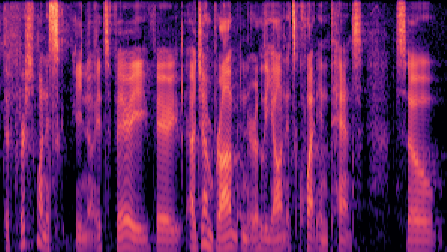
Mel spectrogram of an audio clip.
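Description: A man's voice: mid-range voice, normal speed, gravelly. A middle-aged man from Indonesia, a Buddhist monk, leading an informal book discussion with many fillers and restarts, speaking into a stand microphone in a meditation hall. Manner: hesitant, many fillers and restarts, gentle and soft-spoken. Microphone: stand microphone in front of his chair.

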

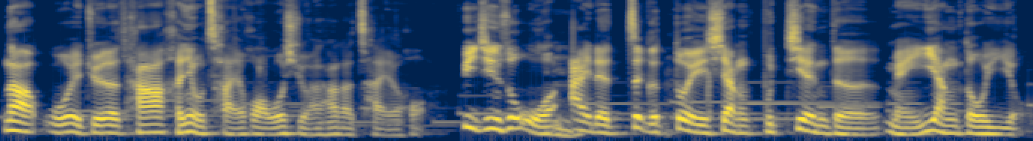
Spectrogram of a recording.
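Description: A Taiwanese man talks reflectively as an interviewed author. His pitch is average, and soft music plays faintly behind him. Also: animated, brisk. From Kaohsiung, Taiwan. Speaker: guest author.

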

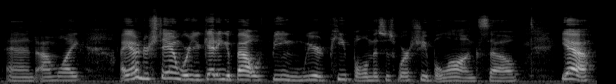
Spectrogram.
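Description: A young woman with a bright, mid-pitched voice streams casually as she draws. She rambles in a loose, jokey way and swears freely. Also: normal speed. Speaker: streamer, artist. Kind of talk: casual livestream chat while drawing.

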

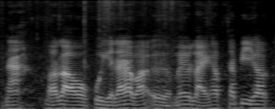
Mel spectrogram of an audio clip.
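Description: A man's voice: medium pitch, flat delivery, very fast, bright, forceful tone, slight background noise. A man giving casual, polite, rambling hands-on commentary as a technician showing gear he is setting up, half talking to himself as he works. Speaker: radio technician and seller presenting his work.

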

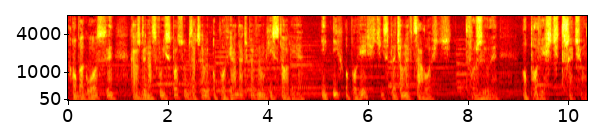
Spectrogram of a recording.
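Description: Deep-voiced male radio drama narrator. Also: expressive, over music. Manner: measured, literary storytelling.

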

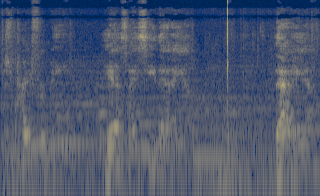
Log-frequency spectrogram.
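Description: High-pitched older man preaching, distant sound. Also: flat delivery, slow pace, over loud music. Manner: earnest, repeats phrases for emphasis, calls for amens. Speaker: guest preacher. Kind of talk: sermon with altar call.

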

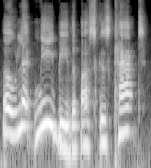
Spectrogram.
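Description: A man's voice: very high-pitched, big pitch swings, moderate pace, darkish tone, voice pushed up. A man voicing a small, earnest male cat in a children's storybook, with an eager, sing-song delivery.

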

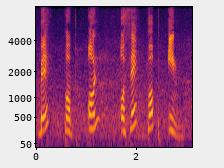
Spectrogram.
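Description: A man's voice: very high voice, sing-song, slow, pushed and bright, a faint crowd, a little hiss or hum. Brash young man. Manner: brash, mocking, playful insults. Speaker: host of street quiz. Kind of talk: teasing street quiz interview. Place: indoor convention hall. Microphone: handheld mic with furry windscreen.

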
